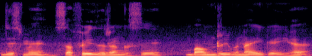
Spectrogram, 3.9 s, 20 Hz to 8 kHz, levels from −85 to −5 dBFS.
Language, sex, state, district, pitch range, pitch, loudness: Hindi, male, Arunachal Pradesh, Lower Dibang Valley, 110-120 Hz, 115 Hz, -18 LUFS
